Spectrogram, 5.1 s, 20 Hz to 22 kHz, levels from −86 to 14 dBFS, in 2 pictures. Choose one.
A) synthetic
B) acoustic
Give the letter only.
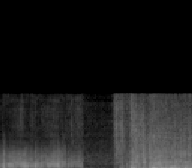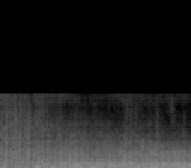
A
